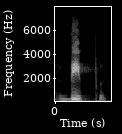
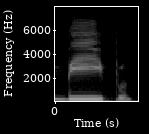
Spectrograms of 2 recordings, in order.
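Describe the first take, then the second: First: The vowel is said short. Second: The vowel is said long. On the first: The speaker calls it wrong. "अगर यहाँ पे छोटी की मात्रा लग, लगी होती तो हम इसका उच्चारण कैसे करते?" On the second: The speaker calls it right. "हम इसको बोलेंगे दीप"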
